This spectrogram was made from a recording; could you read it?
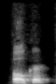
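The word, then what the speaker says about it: Böker: Made good connections with the guys over at Boker. Is that how you say it? Boker Knives? – Boker, yeah.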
